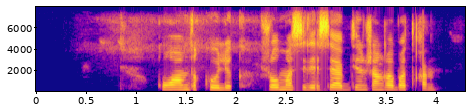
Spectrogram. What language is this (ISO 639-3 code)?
kaz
